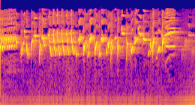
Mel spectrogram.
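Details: Newly trapped wild European goldfinch singing flawlessly: an unbroken stream of rapid, ringing, high twitters and slurred chirps for over three seconds, ending abruptly to leave only a low hum.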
